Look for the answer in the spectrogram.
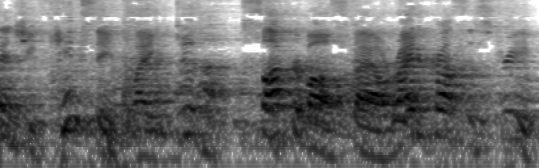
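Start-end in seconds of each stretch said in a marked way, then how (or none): none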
